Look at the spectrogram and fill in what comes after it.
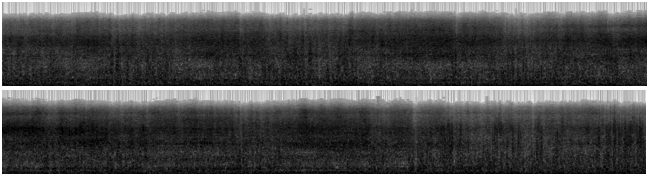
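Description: Wind buffeting the microphone from an open window of a moving train, over the steady rumble of the carriage running on the track.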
